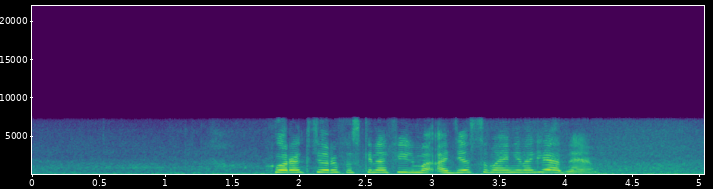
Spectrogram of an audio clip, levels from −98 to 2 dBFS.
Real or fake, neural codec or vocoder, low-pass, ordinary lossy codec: fake; codec, 16 kHz, 4 kbps, X-Codec, HuBERT features, trained on general audio; 7.2 kHz; none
